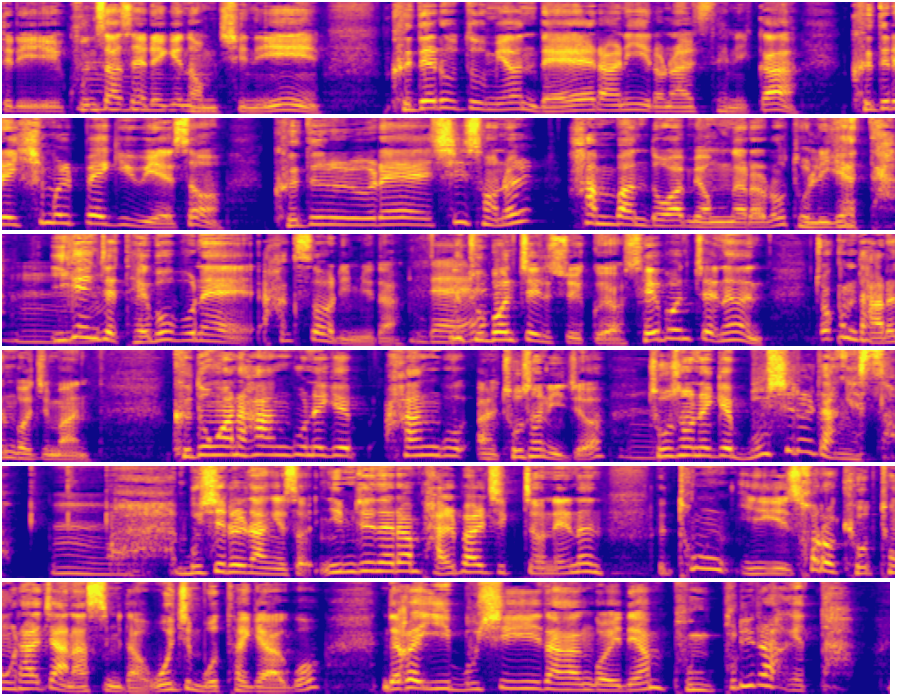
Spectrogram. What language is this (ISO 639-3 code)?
kor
